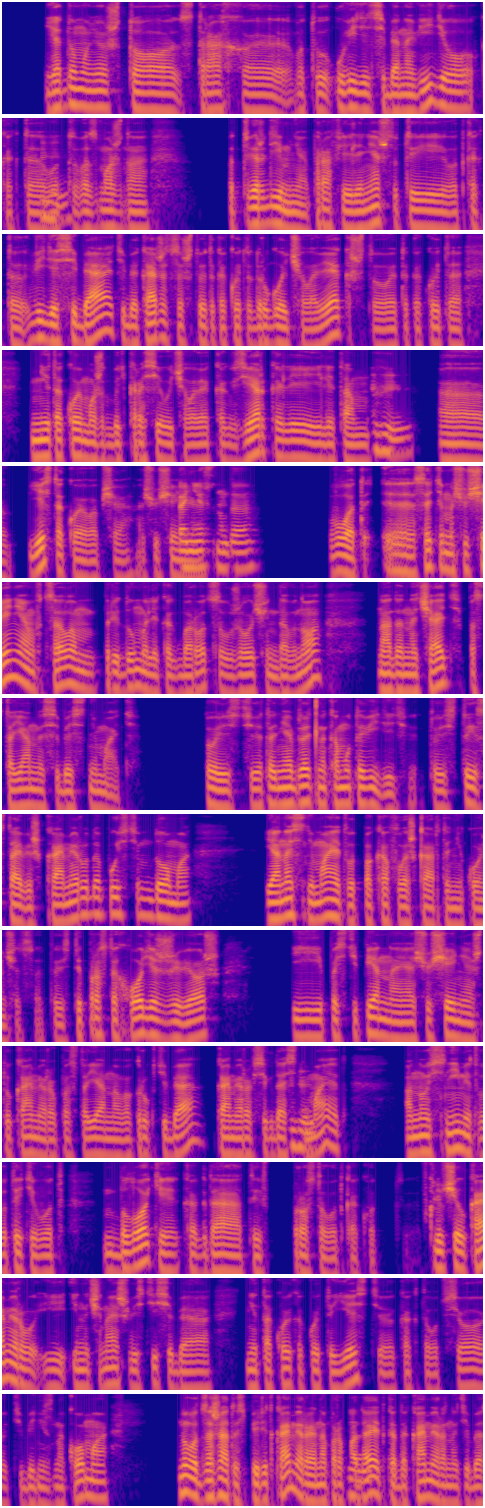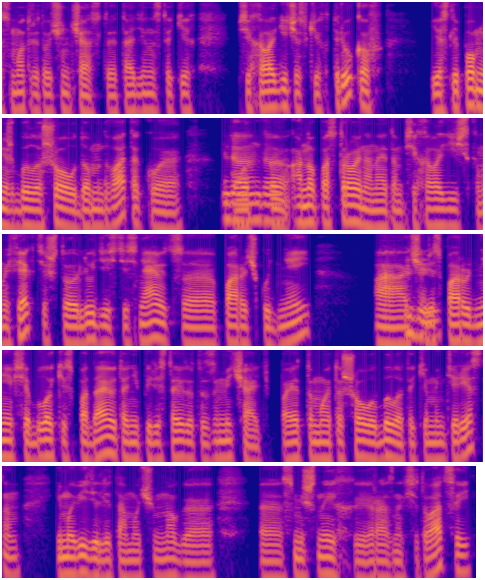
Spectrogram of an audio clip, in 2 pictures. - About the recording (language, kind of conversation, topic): Russian, advice, Как перестать бояться провала и начать больше рисковать?
- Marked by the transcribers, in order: tapping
